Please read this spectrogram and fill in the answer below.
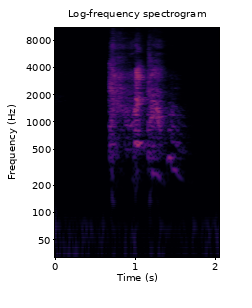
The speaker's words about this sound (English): Oh, I have to cough.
